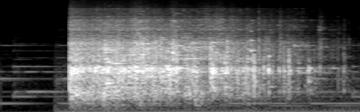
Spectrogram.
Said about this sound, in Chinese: 艾米的蜡笔筒不小心摔落地面，它们全部变得四分五裂了。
